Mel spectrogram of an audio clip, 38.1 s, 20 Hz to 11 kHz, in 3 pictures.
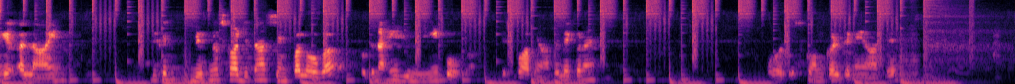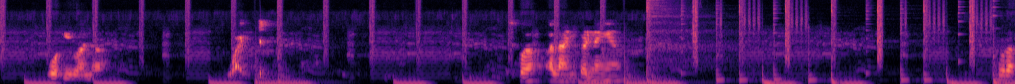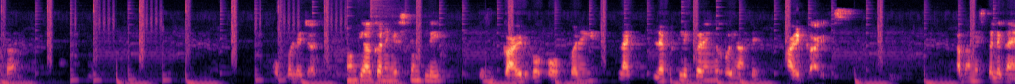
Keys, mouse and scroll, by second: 1.2-1.6 alt+scroll down 1, 2.6-14.1 drag, 16.3 v, 17.0 click, 18.0-18.4 alt+scroll up 1, 18.5 click, 19.1 shift+click, 21.1 shift+Up, 21.3-23.7 alt+shift+drag, 24.9 shift+Up, 26.3 Up, 28.7 click, 29.7 alt+scroll down 1, 29.8-30.3 alt+scroll up 1, 32.8 right click, 34.6 click, 36.7 space, 37.0 click, 37.2 space.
